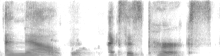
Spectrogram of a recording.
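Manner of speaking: hint of a smooth radio host introducing a segment; radio announcer voice. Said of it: "She has a radio style voice".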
